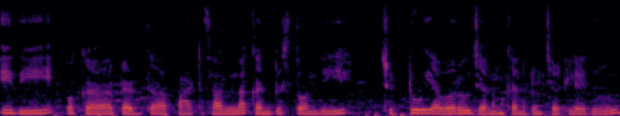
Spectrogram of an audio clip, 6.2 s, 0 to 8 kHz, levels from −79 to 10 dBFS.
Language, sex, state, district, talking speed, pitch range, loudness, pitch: Telugu, female, Andhra Pradesh, Chittoor, 85 wpm, 185-210 Hz, -33 LUFS, 195 Hz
